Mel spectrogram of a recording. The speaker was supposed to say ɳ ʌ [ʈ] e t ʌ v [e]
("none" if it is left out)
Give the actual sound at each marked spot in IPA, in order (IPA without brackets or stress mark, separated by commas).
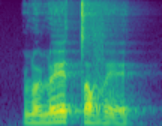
ɳ, e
